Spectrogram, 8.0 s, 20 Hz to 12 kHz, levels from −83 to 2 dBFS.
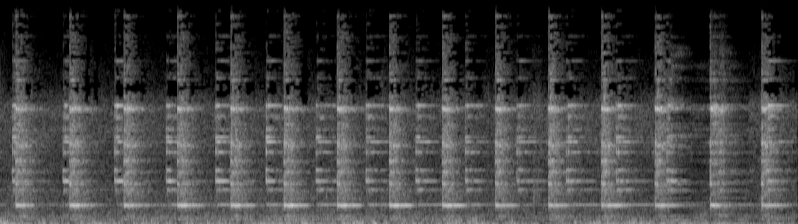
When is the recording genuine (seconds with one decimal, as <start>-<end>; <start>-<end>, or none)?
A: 0.0-6.7; 7.5-8.0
